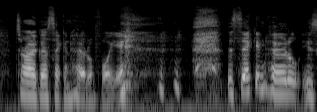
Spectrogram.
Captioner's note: laughter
